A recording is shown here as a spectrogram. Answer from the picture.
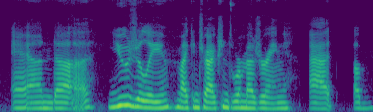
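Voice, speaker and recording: A woman's voice, fairly low in pitch, sounds shaky with monotone, flat intonation. The recording is very clean, with a silent background. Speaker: vlogger. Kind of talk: personal storytelling vlog. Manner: shaky voice; rambling, filler-heavy.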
